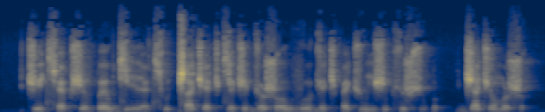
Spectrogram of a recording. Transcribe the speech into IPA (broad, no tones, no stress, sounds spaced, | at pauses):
t͡ʃ e t͡ɕʰ æ p ʃ ɜ v p ɜ w d͡ʑ i r æ̰ t͡ɕʰ u ǁ a t͡ʃ ɾ æ t͡ʃ t͡ɕ ɜ t͡ʃ ɜ ɡʲ ɔ ʂ ɔ w v o ɡʲ a t͡ʃ p æ t͡ʃ w i ʃ e p xʲ o ʂ ʃ o̰ p | d͡ʒ a t͡ʃ ɾ ɔ m ɔ ʂ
